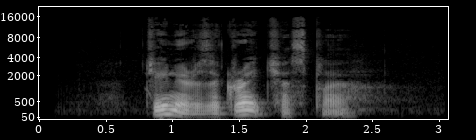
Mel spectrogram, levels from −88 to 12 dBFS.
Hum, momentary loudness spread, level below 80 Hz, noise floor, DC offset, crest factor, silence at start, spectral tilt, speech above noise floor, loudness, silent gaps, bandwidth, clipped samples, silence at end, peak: none; 11 LU; -68 dBFS; -66 dBFS; under 0.1%; 22 dB; 0.8 s; -6 dB/octave; 38 dB; -28 LUFS; none; 16 kHz; under 0.1%; 0.7 s; -8 dBFS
